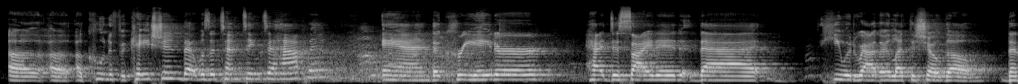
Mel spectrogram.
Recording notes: LIVE at the Kennedy Center. This week we take you to the Kennedy Center in Washington DC for a live recording of Small Doses.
